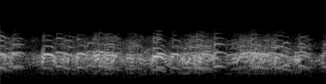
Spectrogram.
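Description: A dense flock of geese honks continuously, many overlapping nasal calls blending into a steady, loud chorus with no pauses and no voices.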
